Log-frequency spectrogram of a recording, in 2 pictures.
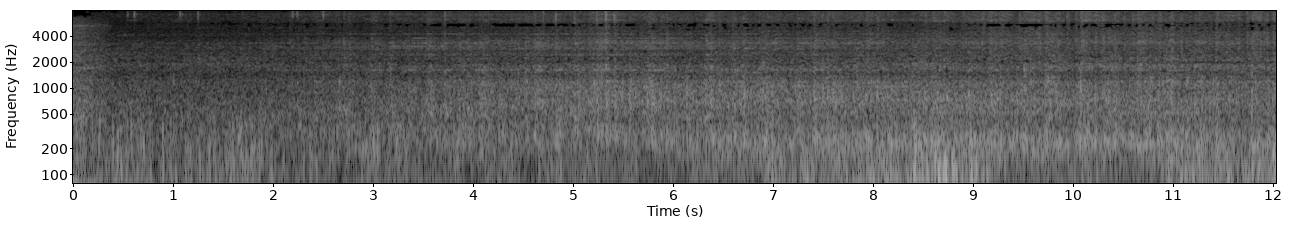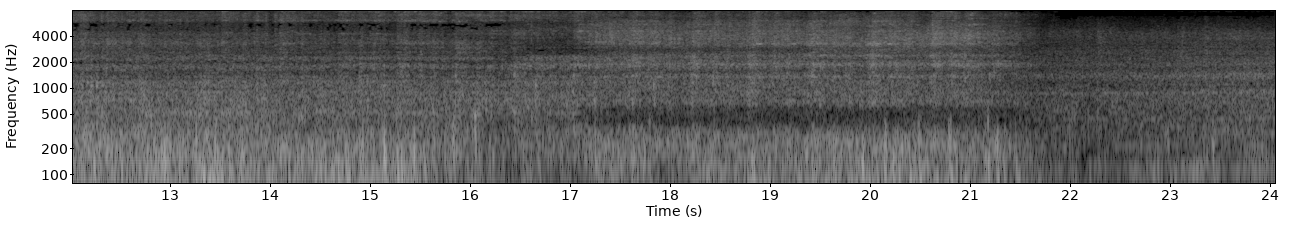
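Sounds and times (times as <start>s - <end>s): diesel locomotive rumble: 0.0s - 24.0s
wheels rolling on rails: 2.0s - 19.5s.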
